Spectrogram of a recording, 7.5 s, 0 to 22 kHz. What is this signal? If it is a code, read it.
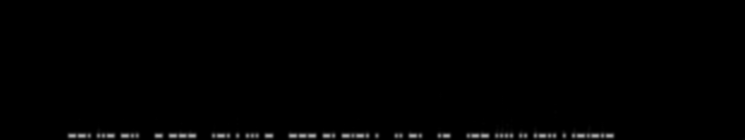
Morse code, heard as a keyed tone, about 50 wpm, 700 Hz. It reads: GUD TO REST ONCE IN A WHILE.
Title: Sentences from Top 500 Words and Abbreviations 50wpm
